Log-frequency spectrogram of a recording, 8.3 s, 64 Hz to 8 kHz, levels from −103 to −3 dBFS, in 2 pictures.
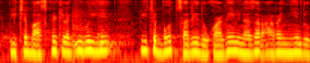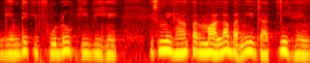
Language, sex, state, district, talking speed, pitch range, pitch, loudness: Hindi, male, Andhra Pradesh, Visakhapatnam, 205 wpm, 135-160 Hz, 150 Hz, -35 LUFS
